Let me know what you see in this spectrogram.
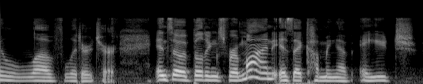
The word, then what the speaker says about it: Bildungsroman: Bildungsroman.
